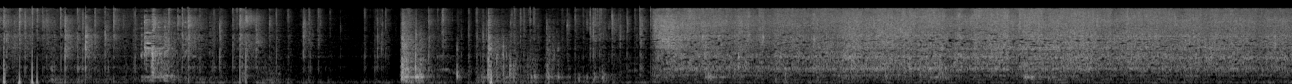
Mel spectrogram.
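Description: Whole spices (cumin, mustard and fennel seeds) crackling and popping in hot ghee in a steel pot, with sharp clicks. About six and a half seconds in, a loud, steady sizzle starts suddenly as pieces of amla go into the hot fat.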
